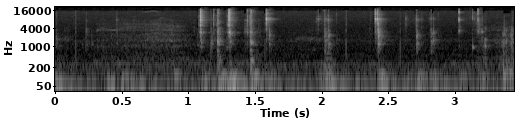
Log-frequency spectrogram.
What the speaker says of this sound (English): I'm just holding shift and drag clicking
